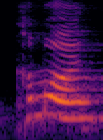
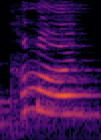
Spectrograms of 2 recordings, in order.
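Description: First: High, loud coaxing call; calling a dog. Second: Very high coaxing call. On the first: Opal calls the stray dog to her, loud coaxing. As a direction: urge the dog to come. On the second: Opal coaxes the dog a second time, high call. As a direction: coax the dog over. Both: Acted.

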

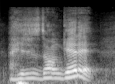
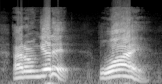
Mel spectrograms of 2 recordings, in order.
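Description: First: Said in the usual way. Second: Higher and louder, baffled; louder exasperated repeat. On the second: Real, not acted. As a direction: throw up your hands on it. Repeating in frustration.

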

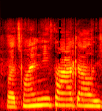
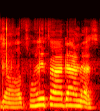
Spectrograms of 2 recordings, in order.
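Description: First: Said in the usual way. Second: "twenty-five dollars" slow and emphatic; slow down and lean on "twenty-five"; stress on twenty-five. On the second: Shown as a demonstration.

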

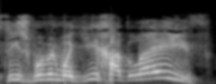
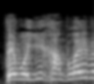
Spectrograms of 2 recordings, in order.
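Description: First: Slow, weighty, each word laid down; slow solemn stress on Yichad Lev; slow emphasis. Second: Preacher's rising cry on Lev; raised emphasis. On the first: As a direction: let it sink in, slowly. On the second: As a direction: lift it up with fervour. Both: Shown as a demonstration.

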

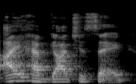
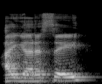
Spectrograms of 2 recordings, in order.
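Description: First: "have got to" slower, every word kept; full unreduced form. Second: "gotta" run together as one word, said louder; reduced linked form. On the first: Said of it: "Tá vendo como eles usam". ("have got to" completo, mais lento e mais grave) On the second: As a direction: link "got to" into a quick "gotta". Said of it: "é a mesma coisa que eu falar". ("gotta" juntado numa palavra só, mais forte) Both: Shown as a demonstration.

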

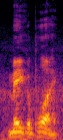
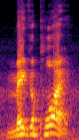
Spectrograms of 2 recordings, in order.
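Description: First: Said in the usual way. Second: Louder, clipped command; curt order. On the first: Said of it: "kept saying the same shit". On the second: Retold or imitated. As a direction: snap it like an impatient judge. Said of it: "he's like".

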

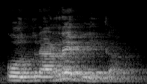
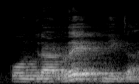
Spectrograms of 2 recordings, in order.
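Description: First: Said in the usual way. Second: "Contrarréplica" lower, broken after a leaned-on RÉ; stress on RE. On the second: Shown as a demonstration. Teacher showing where the tilde goes, stressed RÉ. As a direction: sound out "Contrarréplica", holding the RÉ. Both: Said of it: "lleva tilde en re".

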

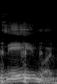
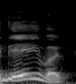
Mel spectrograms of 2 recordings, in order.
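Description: First: Said in the usual way. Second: Higher, louder retold refusal; insistent refusal. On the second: Pupil refuses a pestering classmate, insistent. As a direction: refuse more firmly, pitch jumping up.

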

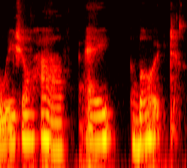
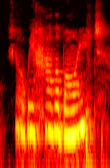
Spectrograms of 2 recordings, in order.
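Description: First: Slow soft murmur. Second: Said in the usual way. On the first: Acted.

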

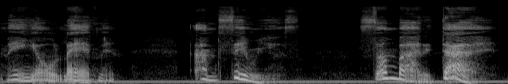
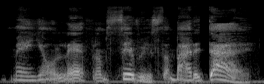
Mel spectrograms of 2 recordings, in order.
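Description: First: High, hushed, half-whispered Ryan; quoting Ryan. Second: Softer, higher mock Ryan; a light take on Ryan, hushed and serious; quoting Ryan. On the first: Retold or imitated. Quoting Ryan, whispered and grave. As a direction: breathe it like grim news. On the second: Quoting Ryan announcing a death, softly. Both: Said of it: "Ryan said".

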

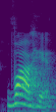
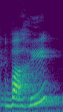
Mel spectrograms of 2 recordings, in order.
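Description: First: Ваги stressed on а, ва́ги, slowly; stress on the first syllable. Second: Ваги stressed on и, ваги́, slowly; stress on the last syllable. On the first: Teacher reading ва́ги, scales. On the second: Teacher reading ваги́, genitive. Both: Shown as a demonstration. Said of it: "Прочитайте пари слів".

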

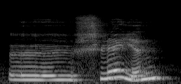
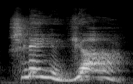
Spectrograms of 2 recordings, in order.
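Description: First: Drawn-out, questioning "sleeën" on waking; half-awake, hesitant query; sleepy mumble. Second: High, loud burst of delight; excited shout. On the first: Woezel opens one sleepy eye at the mention of sledding, sleepy mumble. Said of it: "mompelt hij". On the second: Woezel's eyes shoot open at the idea of sledding, excited shout. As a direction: cheer it out, suddenly wide awake. Suddenly wide awake for sledding. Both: A narrator's reading.

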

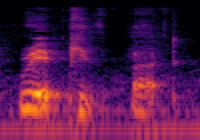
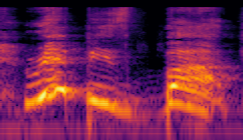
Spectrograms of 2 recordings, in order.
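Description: First: Softer, a low final verdict; quiet. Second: Slow, deliberate, louder, every word hammered; slow down and drive each word home; emphatic. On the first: Closing her point to viewers, quietly firm. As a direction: drop the voice and let it settle. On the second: Emphatic repeated condemnation. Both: Real, not acted.

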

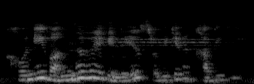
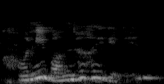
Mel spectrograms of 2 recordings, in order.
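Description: First: Said in the usual way. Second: Slow, deliberate phrasing; slowly. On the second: Shown as a demonstration. Lecturer slowing down for the closing point, deliberate. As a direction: lay out each word of খনি বন্ধ হয়ে গেলে slowly. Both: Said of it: "আস্তে আস্তে বলছি".

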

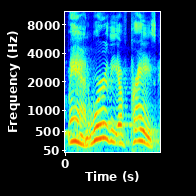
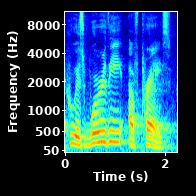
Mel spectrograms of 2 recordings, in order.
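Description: First: Delighted savoring. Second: Said in the usual way. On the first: Shown as a demonstration. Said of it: "I love that phrase". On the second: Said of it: "I love this phrase".

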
